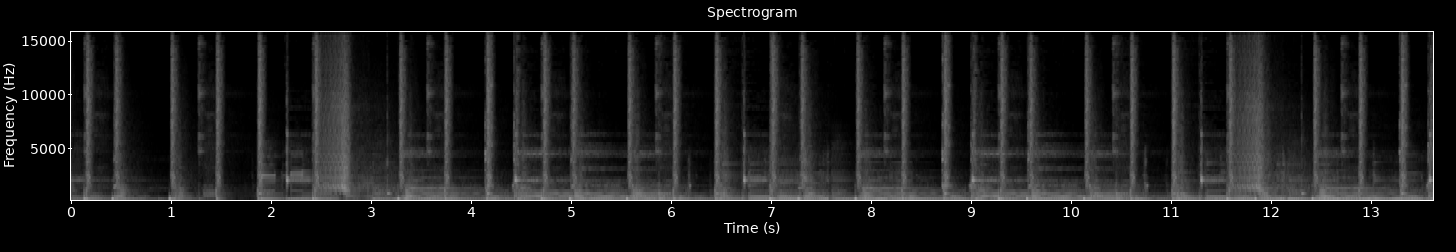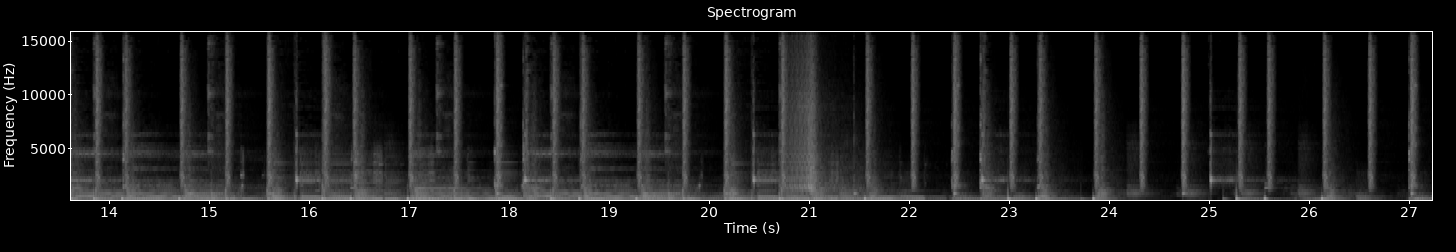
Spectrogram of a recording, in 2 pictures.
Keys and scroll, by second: 7.9 Down, 9.1 ctrl+0, 18.4 ctrl+z.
